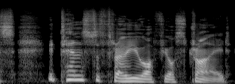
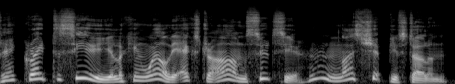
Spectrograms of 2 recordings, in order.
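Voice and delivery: drawling; 8 semitones higher than usual. A narrator's reading. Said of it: "he drawled".

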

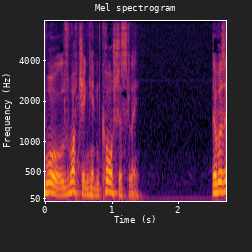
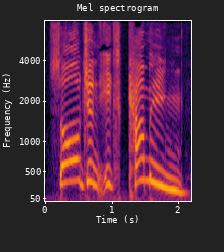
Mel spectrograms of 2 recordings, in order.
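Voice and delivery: very high, drawn-out cry of warning; alarmed shout; 14 semitones higher, much slower than usual. A narrator's reading. Carrot warns the dragon is coming, shouting. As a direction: stretch the warning out at top pitch.

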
